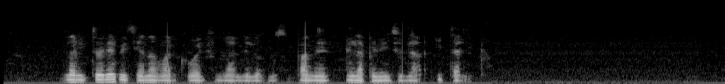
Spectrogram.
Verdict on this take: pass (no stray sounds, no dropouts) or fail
pass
